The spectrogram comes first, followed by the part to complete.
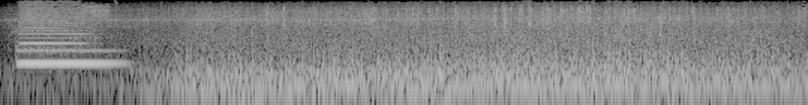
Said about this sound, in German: Deswegen ist es halt auch ideal zu nutzen für zum Beispiel Motorengeräusche im Flugzeug. Da gibt es halt sehr viel tiefe Frequenzen.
